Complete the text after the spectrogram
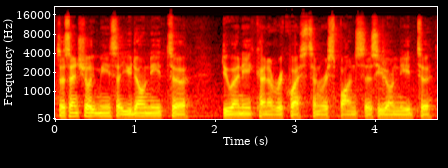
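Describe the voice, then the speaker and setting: A lower-pitched man from Finland talks a meetup audience through a developer presentation. His delivery is casual and loose, with plenty of "uh"s and restarts. A faint room hum sits behind him. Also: brisk. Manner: relaxed, informal, with frequent fillers and restarts. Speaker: developer advocate giving a meetup talk. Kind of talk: conference tech presentation.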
